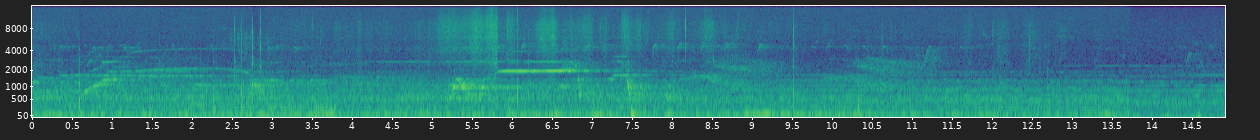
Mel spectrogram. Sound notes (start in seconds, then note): 0.4 multiple elk bugling; 8.1 caller cow calling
